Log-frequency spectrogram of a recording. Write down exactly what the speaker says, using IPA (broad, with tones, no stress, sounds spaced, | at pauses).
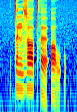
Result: t̪ ə˧ n z ɔ˧ t̪ʰ əː˧˩ ʔ ɔ̰˧˨ w ʔ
